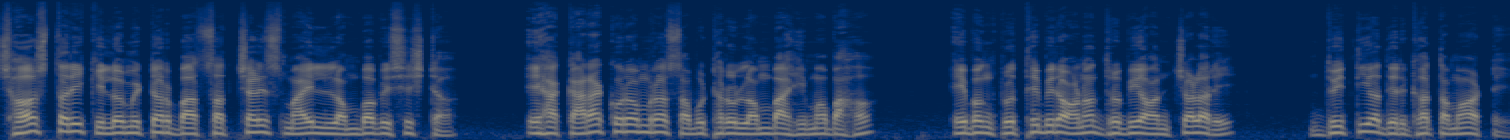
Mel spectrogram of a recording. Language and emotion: Odia, neutral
